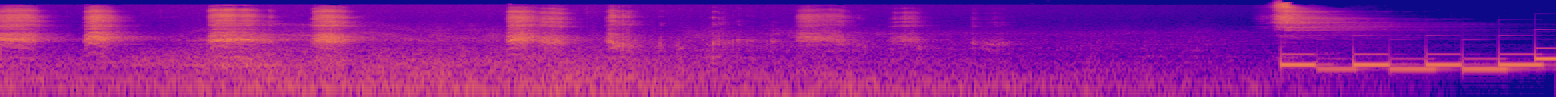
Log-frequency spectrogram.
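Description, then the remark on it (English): Crows caw repeatedly in a backyard, harsh calls arriving in uneven bursts, some loud, others fainter, before a bright chiming musical tone cuts in near the end. “So I turn to my backyard where I have a healthy population of bright, beautiful, glamorous crows.”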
